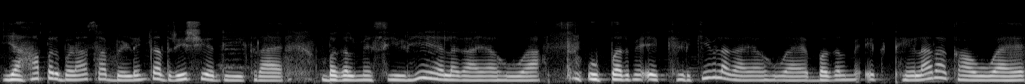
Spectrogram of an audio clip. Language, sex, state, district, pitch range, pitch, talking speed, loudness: Hindi, female, Jharkhand, Garhwa, 195-230 Hz, 210 Hz, 175 wpm, -18 LUFS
